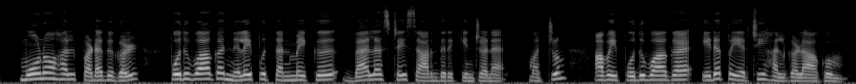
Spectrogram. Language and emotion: Tamil, neutral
